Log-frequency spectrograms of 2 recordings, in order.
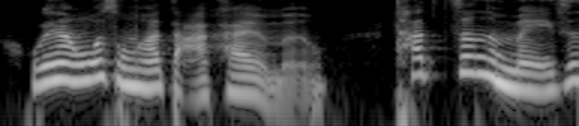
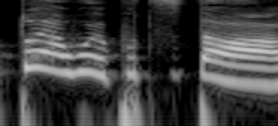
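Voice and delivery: baffled; 10 semitones higher, 7 dB louder, faster than usual. Retold or imitated. Retold baffled agreement.

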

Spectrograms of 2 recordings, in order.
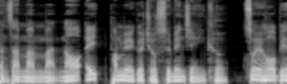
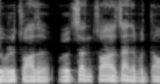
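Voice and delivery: usual speaking voice

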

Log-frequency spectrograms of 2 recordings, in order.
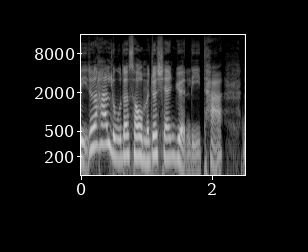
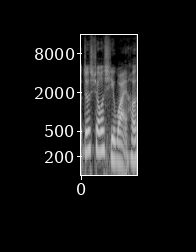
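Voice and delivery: ordinary delivery

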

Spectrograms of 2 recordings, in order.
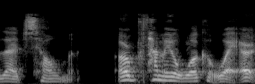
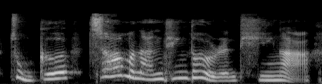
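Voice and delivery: incredulous husband; 5 semitones higher, 3 dB louder, slower than usual. Retold or imitated. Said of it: "然后他就：".

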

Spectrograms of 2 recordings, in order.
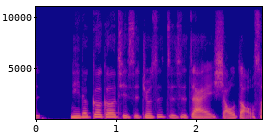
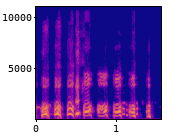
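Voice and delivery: high loud laughing burst; more laughter; 12 semitones higher, 7 dB louder than usual. Real, not acted. Still laughing at the friend's honest answer. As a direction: keep laughing.

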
